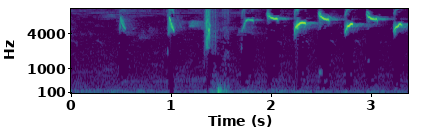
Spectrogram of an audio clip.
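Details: White-rumped shama singing gacor nembak with a clear voice: a few soft notes and a low thump, then a rising run of about eight loud slurred whistles, four per second.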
